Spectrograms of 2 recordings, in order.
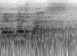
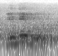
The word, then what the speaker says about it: rendezvous: I am sure from the spelling you will pronounce it as Rendezvous. Rendezvous, wrong. You will be surprised that this is pronounced like this, Ridibu.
